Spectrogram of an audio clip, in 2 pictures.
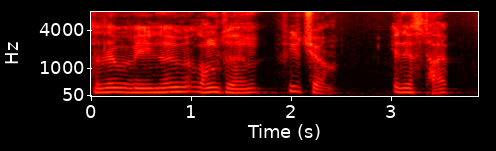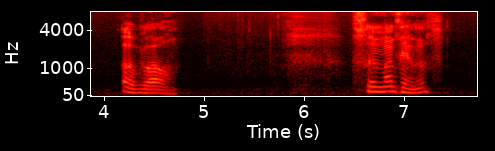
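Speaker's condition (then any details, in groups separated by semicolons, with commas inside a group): Down syndrome; congenital, diagnosed at birth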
